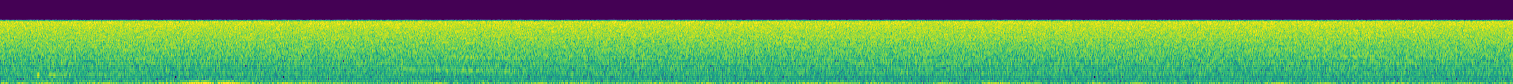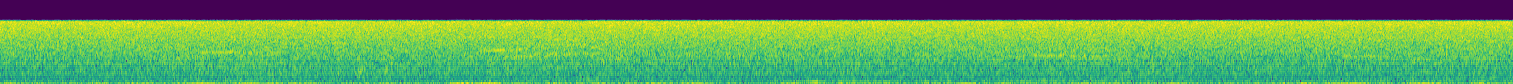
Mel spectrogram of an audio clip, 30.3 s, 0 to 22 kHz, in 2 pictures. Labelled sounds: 17.1	17.5	humpback whale, 1.6 to 1.8 kHz
19.9	20.3	humpback whale, 1.7 to 2.0 kHz

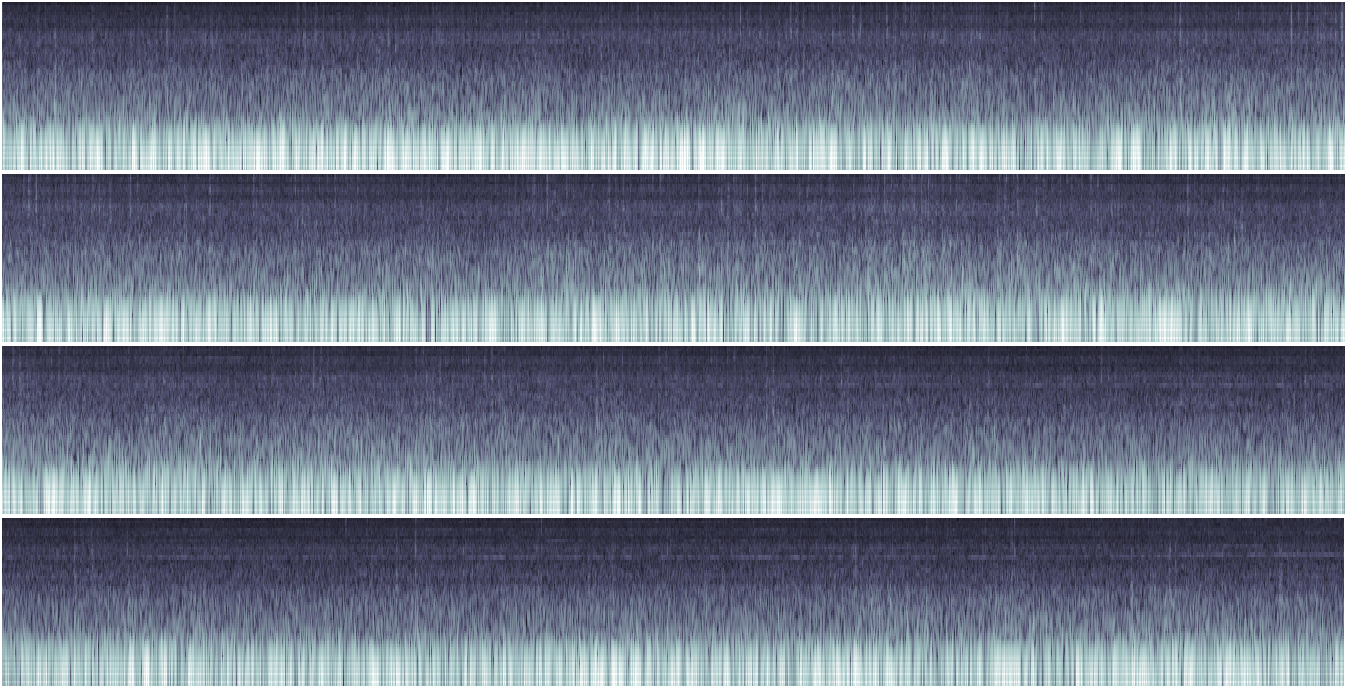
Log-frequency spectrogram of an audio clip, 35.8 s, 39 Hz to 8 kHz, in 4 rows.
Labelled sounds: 34.5	35.2	vessel noise, 1.5 to 4.0 kHz

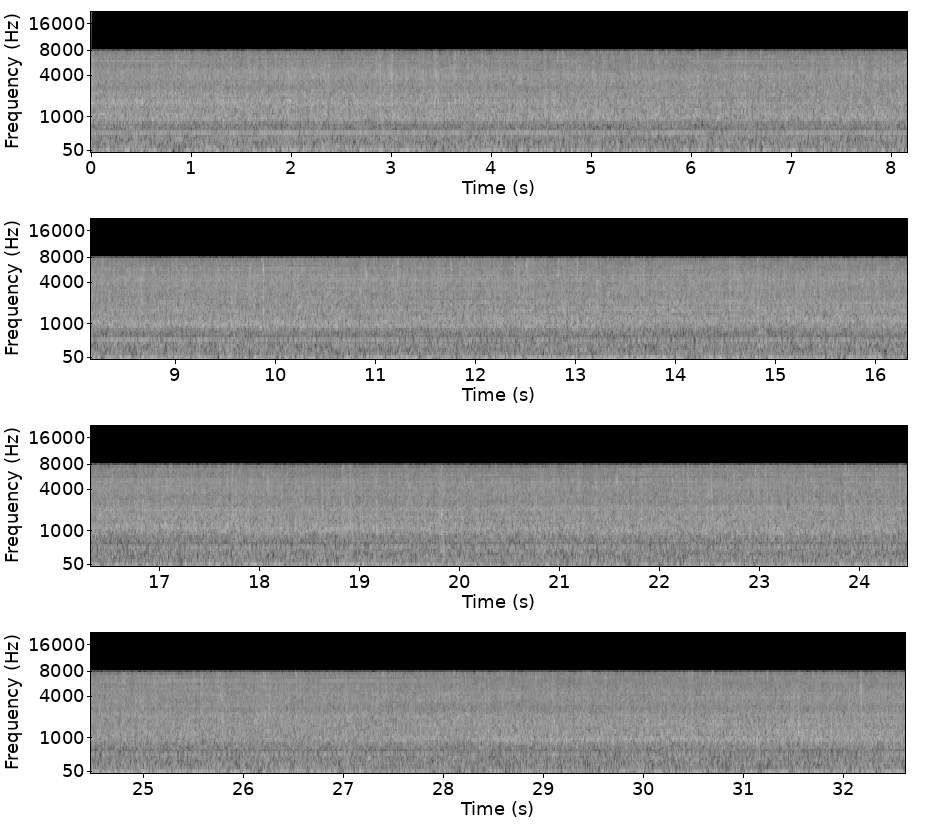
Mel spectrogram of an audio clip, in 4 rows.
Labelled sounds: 13.9	14.3	vessel noise, 6.0 to 6.1 kHz

